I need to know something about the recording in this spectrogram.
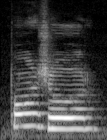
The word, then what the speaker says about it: bonjour: it like this Bell Bonjour means hello in French you say it like this Bonjour gorgeous means beautiful perplexed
